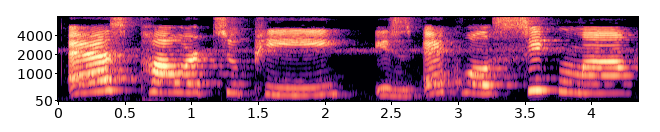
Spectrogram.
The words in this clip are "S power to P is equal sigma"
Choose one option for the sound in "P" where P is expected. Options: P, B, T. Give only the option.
P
